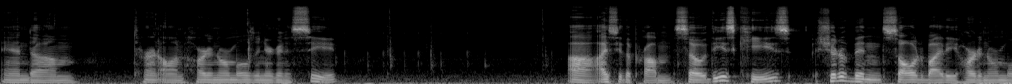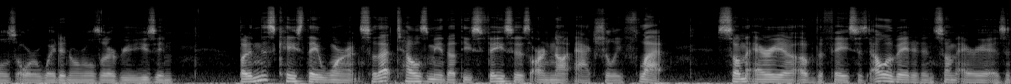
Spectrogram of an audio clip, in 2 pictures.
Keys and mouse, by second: 2.0 middle click, 2.4 Tab, 2.8-3.4 middle drag, 3.6 middle click, 4.0 shift+middle drag, 4.3 middle drag, 5.5 shift+middle drag, 6.6 middle click, 7.6 middle click.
